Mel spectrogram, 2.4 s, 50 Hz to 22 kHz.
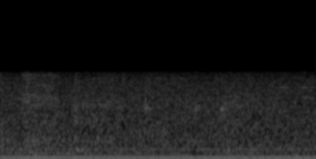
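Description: Shortwave receiver hiss and static tuned to 9400 kHz, with a steady low hum underneath and a few faint ticks. No voice or data tones are in the signal.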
